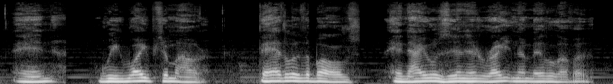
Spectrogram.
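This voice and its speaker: A man's medium-pitched voice with an American accent, monotone and flat at a moderate pace, with music in the background. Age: 80s+. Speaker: WWII pilot and war veteran. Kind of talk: interview answer.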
